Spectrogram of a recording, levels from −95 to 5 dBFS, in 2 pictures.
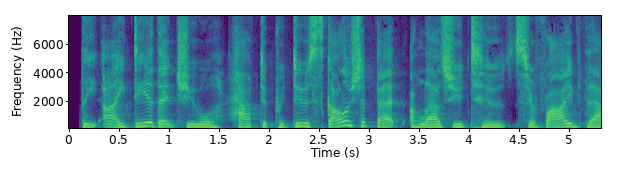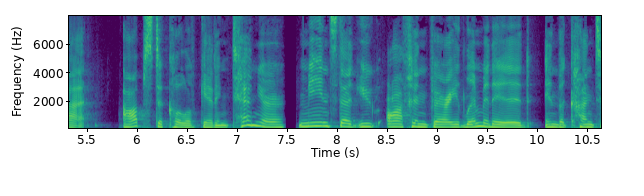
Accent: American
